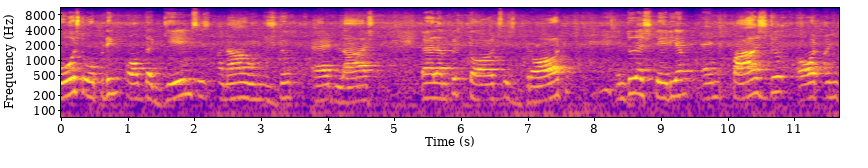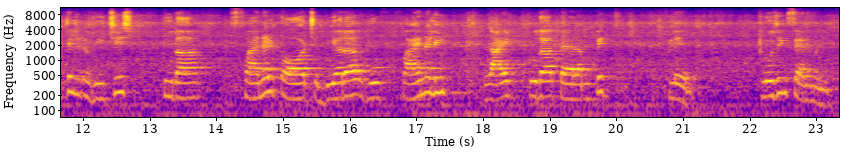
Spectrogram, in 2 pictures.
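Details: Man with a stammer reading a passage aloud as his daily stammering practice, with a word repetition here; stuttering.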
